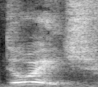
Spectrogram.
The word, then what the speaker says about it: Deutsch: EU or REU in German is Roy. EU is pronounced Oi. And Deutsch, which is the German word for German, EU is Oi, Deutsch, Freud.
